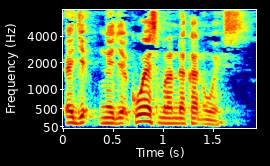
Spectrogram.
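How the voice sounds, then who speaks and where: A male preacher tells a story in a sermon, quoting Arabic lines and then translating them in a lively storytelling manner. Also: mid-range voice, brisk. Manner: animated retelling, quotes Arabic then translates. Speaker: Islamic preacher.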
